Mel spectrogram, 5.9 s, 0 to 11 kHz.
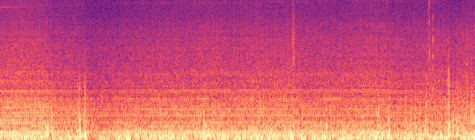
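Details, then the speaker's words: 1999 Johnson 200 HP outboard (J200PLEEB) underway through chop, days after replacing a SystemCheck fuel-flow vacuum switch blamed for false check-engine alarms in chop; strong, even drone under wind noise, no check-engine light or warning horn, so the fix is holding. "i'm gonna go check out the fix that i did and make sure that my engine's still running good so you can see it's running no uh check engine light and let's see how she does"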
